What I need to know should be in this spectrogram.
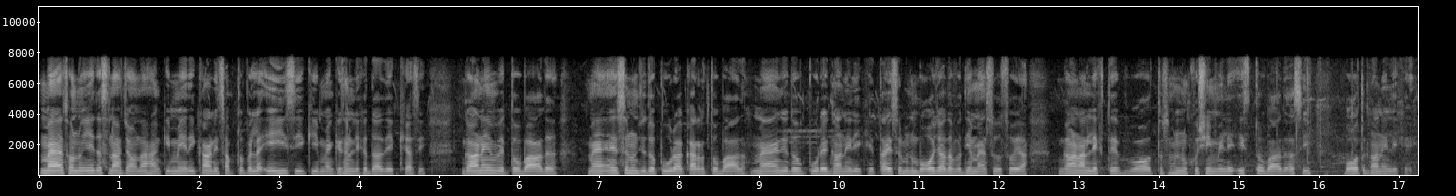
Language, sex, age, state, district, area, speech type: Punjabi, male, 18-30, Punjab, Muktsar, rural, spontaneous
